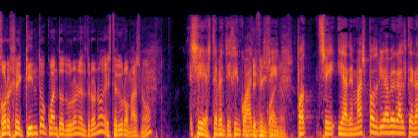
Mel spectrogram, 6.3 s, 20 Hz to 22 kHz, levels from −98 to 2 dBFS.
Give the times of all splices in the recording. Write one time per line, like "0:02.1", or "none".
none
